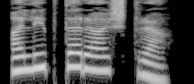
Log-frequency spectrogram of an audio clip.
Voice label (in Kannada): "ಅಲಿಪ್ತರಾಷ್ಟ್ರ", kannada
